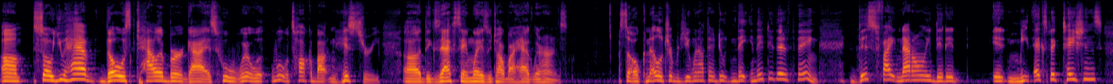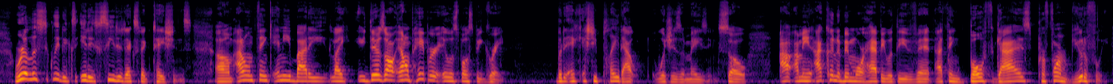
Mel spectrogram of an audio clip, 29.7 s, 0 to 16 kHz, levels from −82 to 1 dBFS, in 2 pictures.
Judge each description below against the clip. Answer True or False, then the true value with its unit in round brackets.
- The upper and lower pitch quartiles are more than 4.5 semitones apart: True (5.3 semitones)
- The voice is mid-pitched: True (155 Hz)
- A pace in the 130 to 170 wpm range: False (200 wpm)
